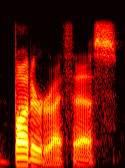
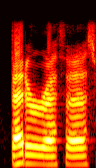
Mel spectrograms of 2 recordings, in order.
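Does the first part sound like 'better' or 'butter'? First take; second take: butter; better. First: The first part sounds like 'butter'. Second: The first part sounds like 'better'. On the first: "pronounced by others as Butter F S" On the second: "pronounced by some as Better F S"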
